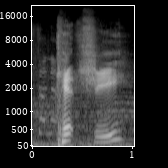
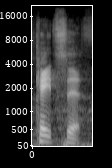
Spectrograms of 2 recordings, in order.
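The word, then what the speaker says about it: Cait Sith: Kit Shi? Come on. That's how you say it. No, don't piss on my head and tell me it's raining. Okay? It's Kate Sith. It was Kate Sith.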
